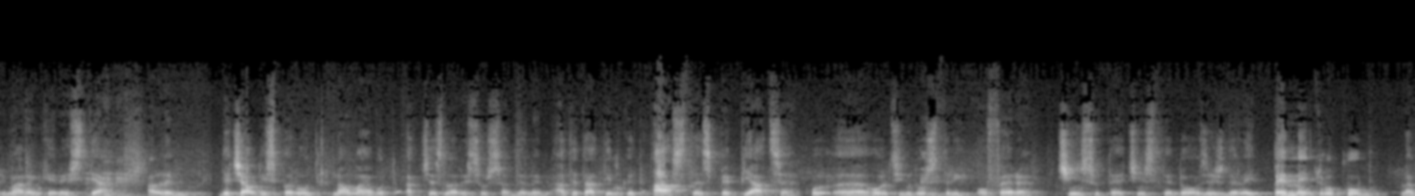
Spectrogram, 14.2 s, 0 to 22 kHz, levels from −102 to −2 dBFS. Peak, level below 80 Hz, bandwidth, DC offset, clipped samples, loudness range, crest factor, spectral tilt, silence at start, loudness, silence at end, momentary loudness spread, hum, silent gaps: -6 dBFS; -74 dBFS; 14 kHz; under 0.1%; under 0.1%; 3 LU; 20 dB; -4.5 dB/octave; 0 s; -26 LUFS; 0 s; 9 LU; none; none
